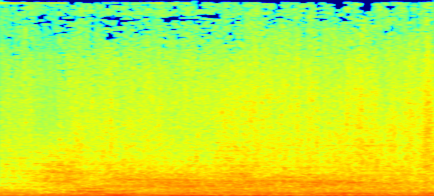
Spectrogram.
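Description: Film sound effects of a capsized ocean liner going down: a deep, steady rumble with rushing, churning water, and music faintly beneath.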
